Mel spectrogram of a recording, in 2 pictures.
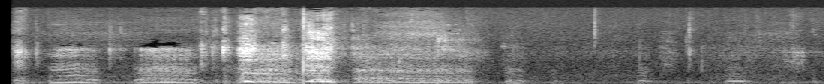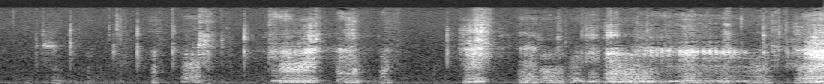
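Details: Fox red Labrador Retriever puppies, three weeks old, playing indoors: soft low growls and grumbles in short bursts, with scuffling and brief pauses between spells of noise.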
